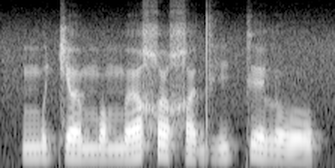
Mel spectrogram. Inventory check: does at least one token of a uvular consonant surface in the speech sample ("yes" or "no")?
yes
